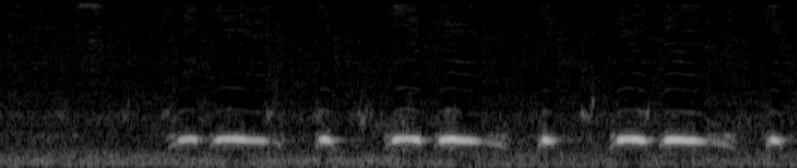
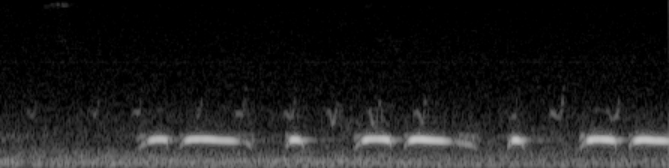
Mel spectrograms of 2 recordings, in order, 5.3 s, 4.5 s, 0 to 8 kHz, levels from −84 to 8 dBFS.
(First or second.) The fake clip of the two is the first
